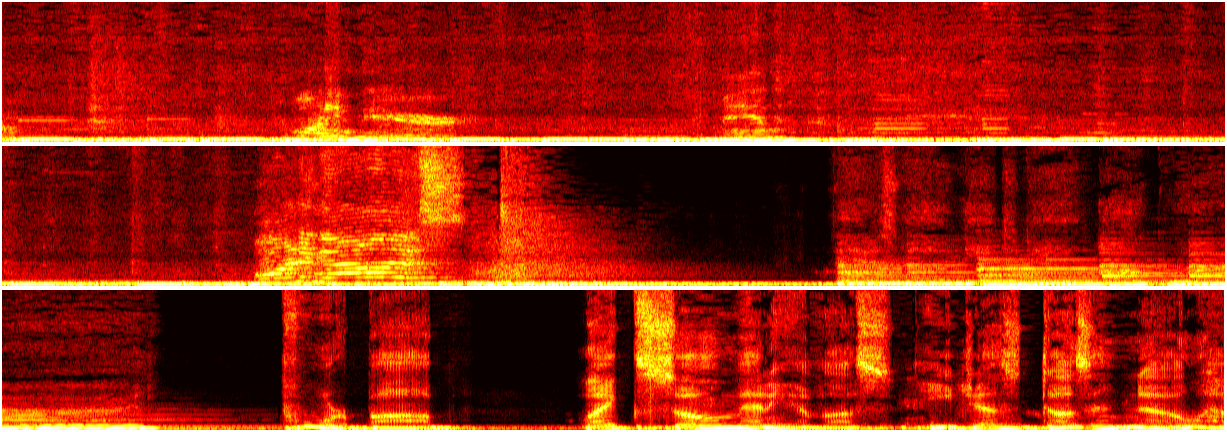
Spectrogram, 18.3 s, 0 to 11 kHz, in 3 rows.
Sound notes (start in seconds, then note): 8.4 metallic clanging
